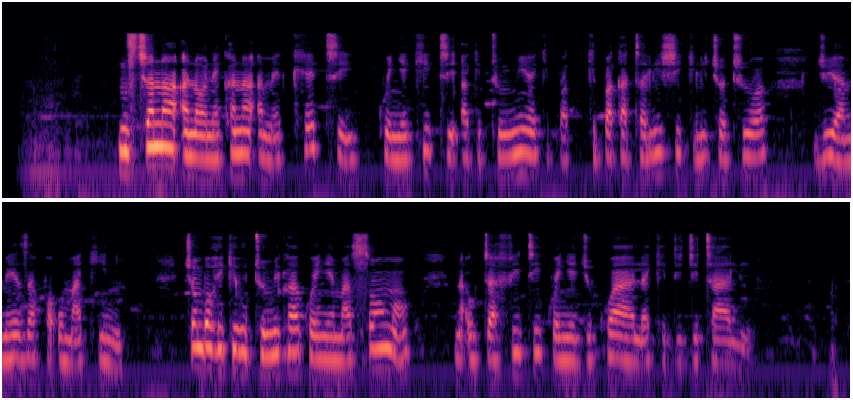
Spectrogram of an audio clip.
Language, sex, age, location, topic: Swahili, female, 25-35, Nairobi, education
